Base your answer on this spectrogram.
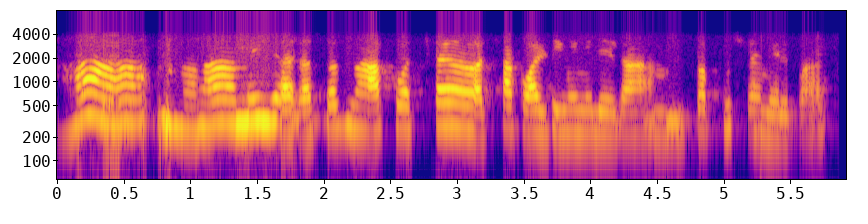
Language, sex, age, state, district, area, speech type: Hindi, female, 60+, Uttar Pradesh, Azamgarh, urban, conversation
